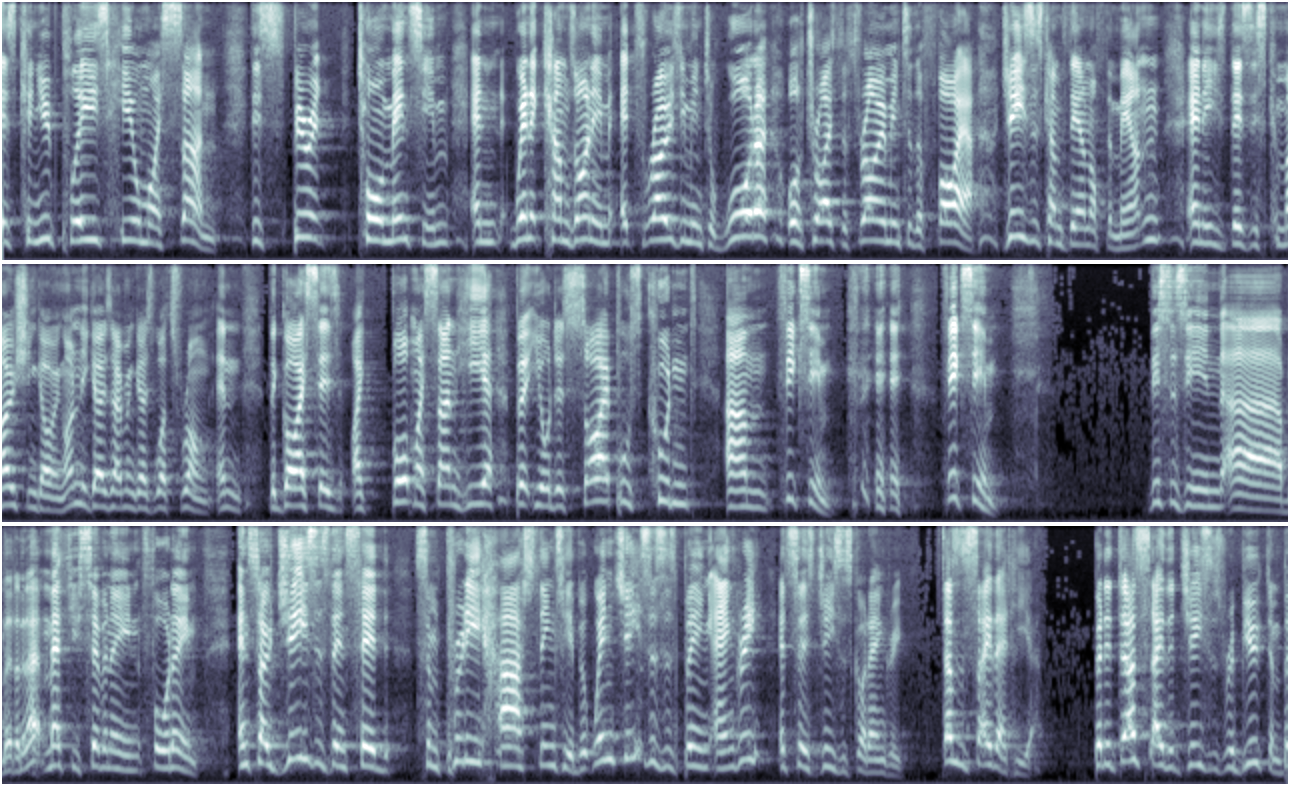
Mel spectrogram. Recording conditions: live audience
